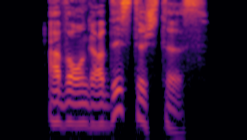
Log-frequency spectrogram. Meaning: strong/mixed nominative/accusative neuter singular superlative degree of avantgardistisch
- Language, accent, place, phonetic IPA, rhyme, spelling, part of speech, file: German, Germany, Berlin, [avɑ̃ɡaʁˈdɪstɪʃstəs], -ɪstɪʃstəs, avantgardistischstes, adjective, De-avantgardistischstes.ogg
